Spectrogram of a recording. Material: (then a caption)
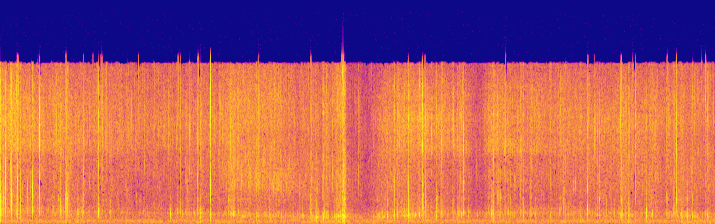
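Sequins. A small sequin-covered fabric journal with a teal sequin cover is held in both hands while fingernails scratch across the sequins. The result is quiet, bright, crinkly scratching dotted with sharp little clicks, with brief pauses between strokes.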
